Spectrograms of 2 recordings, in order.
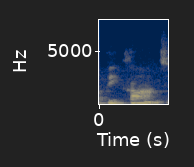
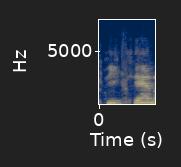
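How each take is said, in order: First: "pecans" said pee-KAHNZ, A as in father; "pecans" ending in KAHNZ; pee-KAHN pronunciation. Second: "Pecan" said pee-KAN, A as in cat; "Pecan" ending just like can; pee-CAN pronunciation. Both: Shown as a demonstration. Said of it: "It's pecans".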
